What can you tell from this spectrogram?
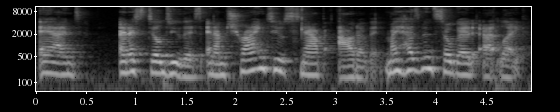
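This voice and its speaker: A woman's voice: fairly low pitch, normal speed, a bit bright. Candid woman hosting a parenting podcast. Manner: rambling, candid, lots of fillers and quoted self-talk. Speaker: podcast host. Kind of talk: casual conversational interview.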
